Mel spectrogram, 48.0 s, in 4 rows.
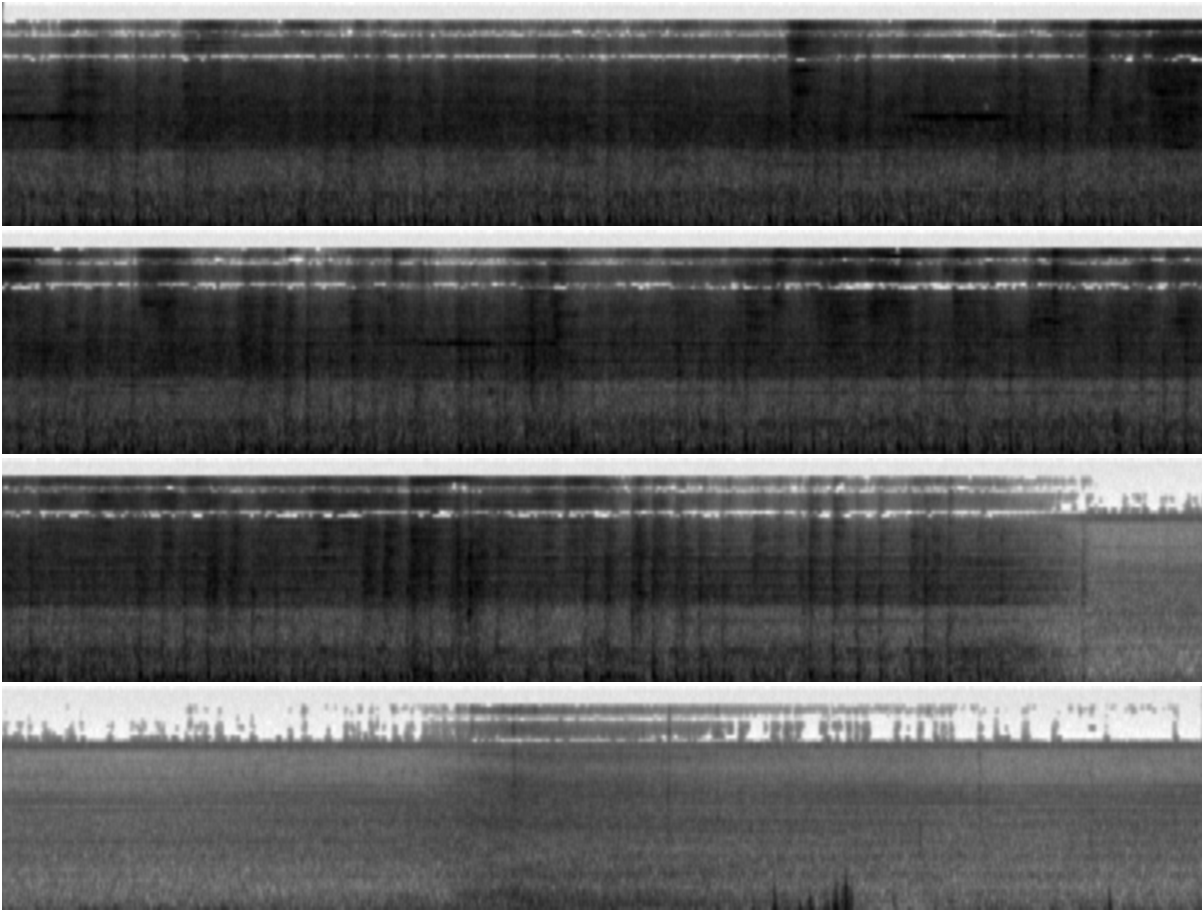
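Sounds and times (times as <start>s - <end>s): train wheels rumbling past: 0.0s - 35.0s, 38.6s - 48.0s.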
